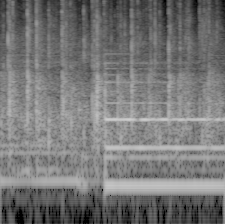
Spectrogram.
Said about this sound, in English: Yes, you can clap.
